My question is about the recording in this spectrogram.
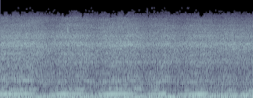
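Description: A chainsaw running, its engine note rising and dipping about once a second.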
